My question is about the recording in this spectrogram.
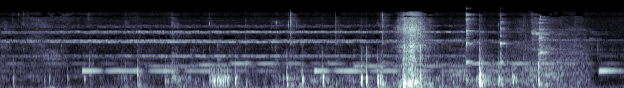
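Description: Chopsticks clicking against a ceramic rice bowl while a person eats, over faint background music with held tones. The clicks come scattered and irregular, with a brief louder rustle about four seconds in.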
